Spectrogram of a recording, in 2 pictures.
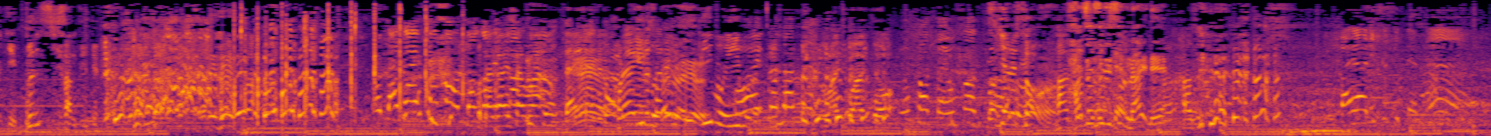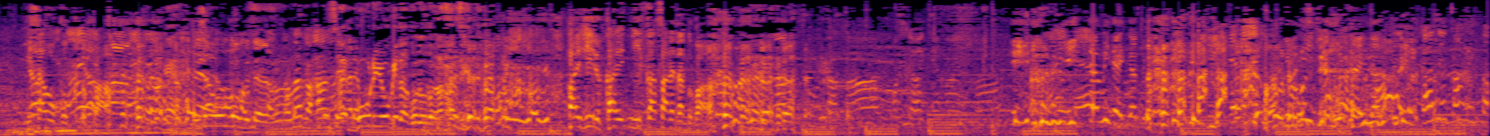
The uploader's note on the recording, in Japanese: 企画したお花見に参加した時に収録したものを配信します。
